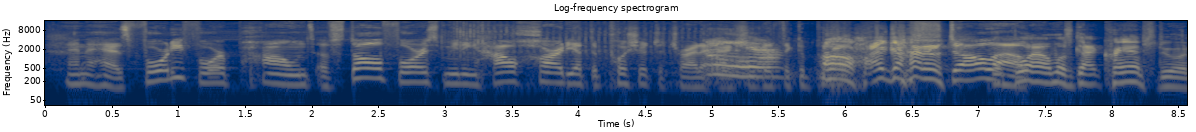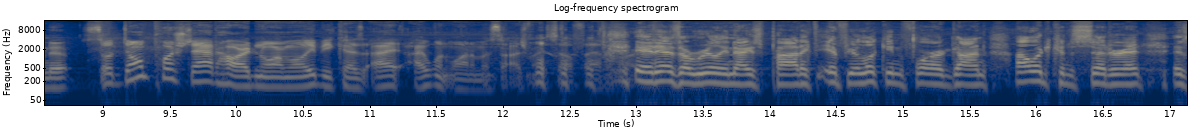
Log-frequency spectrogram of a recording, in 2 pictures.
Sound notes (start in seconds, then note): 4.9 grunting; 12.2 laughing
